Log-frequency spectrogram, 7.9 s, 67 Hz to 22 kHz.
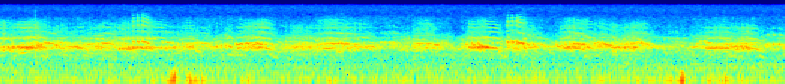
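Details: A flock of common cranes at Tablas de Daimiel wetland, Spain, in November 2012, gives loud, rolling trumpeting calls that overlap continuously, rising and falling in bursts every second or so.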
